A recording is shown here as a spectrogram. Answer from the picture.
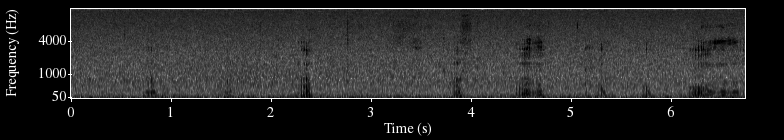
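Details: Several wild boar in a hollow at night, recorded by a trail camera, giving short, deep grunts at irregular intervals, about five in seven seconds, against constant hiss.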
